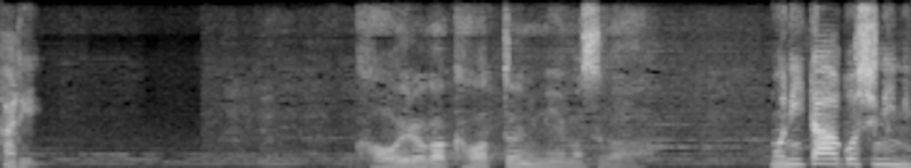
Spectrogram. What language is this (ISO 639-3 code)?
jpn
